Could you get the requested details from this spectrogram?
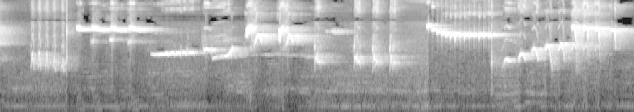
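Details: Lively Sunda robin song, full of varied phrases, played as a training lure for other birds: sustained high whistles, rising stepped notes and dense rattling trills delivered almost without pause, over a low hum.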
